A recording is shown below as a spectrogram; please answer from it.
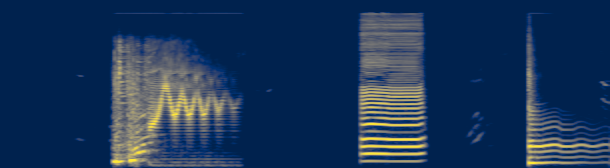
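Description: Edited-in cartoon sound effects: a loud wobbling boing about a second in, a short flat buzzing tone near the four-second mark, then a twanging plucked note that fades away slowly.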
